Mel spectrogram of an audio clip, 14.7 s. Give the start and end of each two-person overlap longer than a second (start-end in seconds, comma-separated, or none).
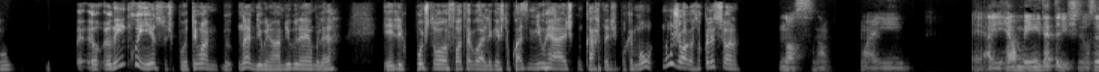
none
